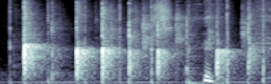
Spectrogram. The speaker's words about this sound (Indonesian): Tepuk tangan dulu semuanya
